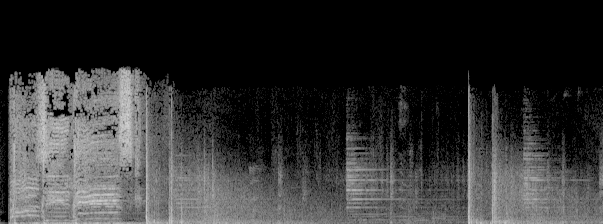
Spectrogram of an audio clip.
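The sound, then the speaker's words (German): Three loud ceremonial Böller cannon salute shots, part of the yearly Vogelgriff in Basel, boom out at irregular intervals, each a sharp blast with a lingering echo, over a steady background of outdoor crowd murmur. “Böllerschüsse, die gehören am Vogelgriff zu Basel jedes Jahr dazu.”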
